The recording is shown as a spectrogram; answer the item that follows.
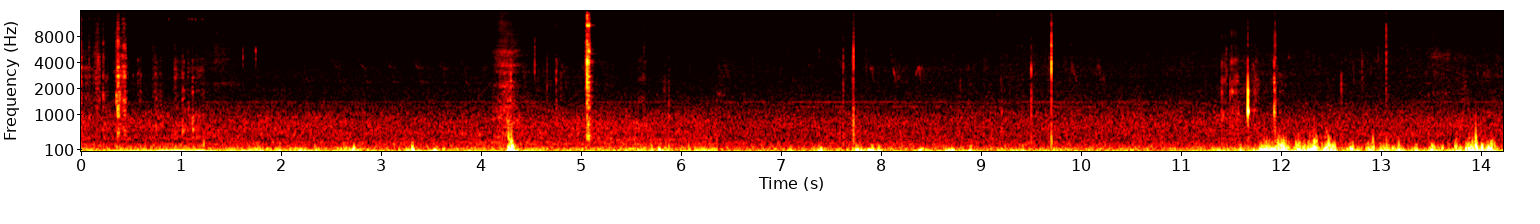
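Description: Handling noise on the microphone: a low, uneven rumble with a few light clicks, one sharper click about four seconds in, and the rumble growing louder near the end.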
